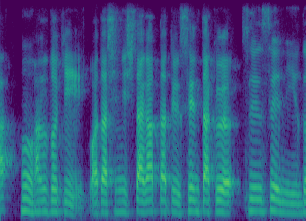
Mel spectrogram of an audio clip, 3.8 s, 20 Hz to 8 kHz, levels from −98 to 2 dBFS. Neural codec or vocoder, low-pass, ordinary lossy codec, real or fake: vocoder, 22.05 kHz, 80 mel bands, HiFi-GAN; 7.2 kHz; Opus, 24 kbps; fake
